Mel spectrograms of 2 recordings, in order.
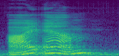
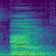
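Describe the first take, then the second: First: It is said as two separate full words. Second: It is said as one short contracted syllable. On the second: "we're gonna shorten that to this"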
